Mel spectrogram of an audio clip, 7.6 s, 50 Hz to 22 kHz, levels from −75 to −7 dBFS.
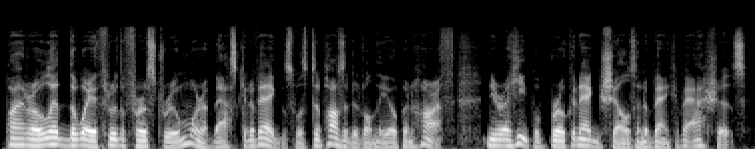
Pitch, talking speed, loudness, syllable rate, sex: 105 Hz, 245 wpm, -18 LUFS, 5.7 syllables/s, male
